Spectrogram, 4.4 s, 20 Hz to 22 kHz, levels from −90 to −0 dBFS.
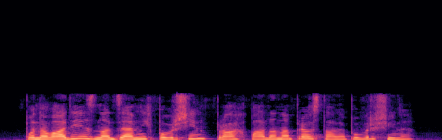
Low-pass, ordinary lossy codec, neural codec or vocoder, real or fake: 7.2 kHz; AAC, 32 kbps; codec, 16 kHz, 8 kbps, FreqCodec, larger model; fake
